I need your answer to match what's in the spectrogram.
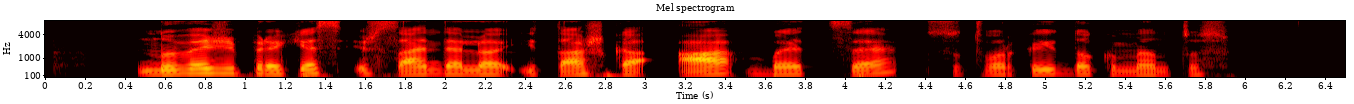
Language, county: Lithuanian, Vilnius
